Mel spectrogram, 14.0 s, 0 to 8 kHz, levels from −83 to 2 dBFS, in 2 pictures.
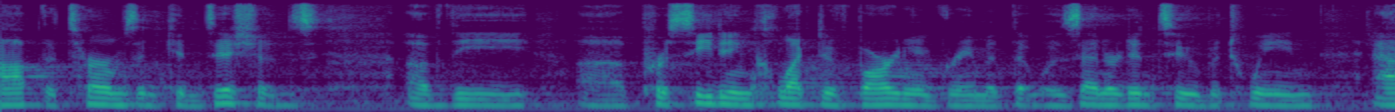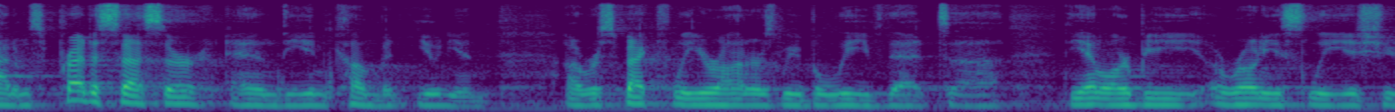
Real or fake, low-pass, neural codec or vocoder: real; 7.2 kHz; none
